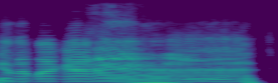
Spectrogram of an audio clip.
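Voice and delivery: put-on high, softened drunken whine; hammed-up boozy squawk; mock drunk diva. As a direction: replay the outburst as a slurred caricature. Flashback to drunk Erica's outburst.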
